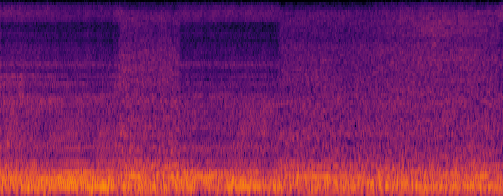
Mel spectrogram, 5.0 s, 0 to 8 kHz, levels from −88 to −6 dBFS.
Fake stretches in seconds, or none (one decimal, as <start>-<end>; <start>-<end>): 0.0-1.2; 1.8-2.8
